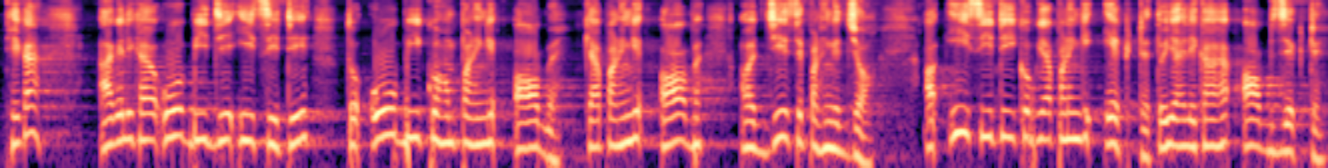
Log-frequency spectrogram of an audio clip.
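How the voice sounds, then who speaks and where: A man gives a lesson on reading English words. His voice sits a little high, and a long hall echo trails after each word. He spells each word out letter by letter, asks what it says, then repeats the answer. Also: measured pace, a little mellow. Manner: calls viewers children and brother. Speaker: English teacher.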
